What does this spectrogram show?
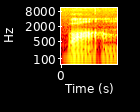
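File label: "wang", pinyin voice, third tone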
